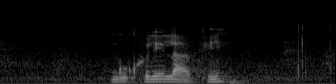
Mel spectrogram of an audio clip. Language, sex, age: South Ndebele, male, 22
